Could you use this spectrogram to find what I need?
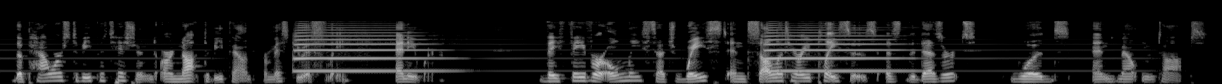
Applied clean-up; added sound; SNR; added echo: classical method spectral subtraction.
